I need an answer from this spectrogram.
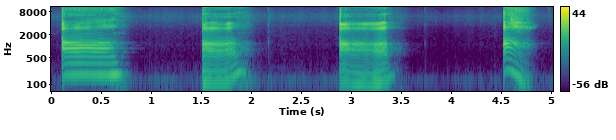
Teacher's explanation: Usually there are 4 tones in Chinese. First tone high, ah. Second tone rising, ah. Third tone turning, ah. And fourth tone falling, ah. Ah, ah, ah, ah.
